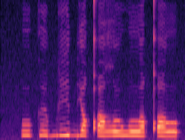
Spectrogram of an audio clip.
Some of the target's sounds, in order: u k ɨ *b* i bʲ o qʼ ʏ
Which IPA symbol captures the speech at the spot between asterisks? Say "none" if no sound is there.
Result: b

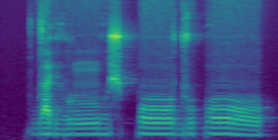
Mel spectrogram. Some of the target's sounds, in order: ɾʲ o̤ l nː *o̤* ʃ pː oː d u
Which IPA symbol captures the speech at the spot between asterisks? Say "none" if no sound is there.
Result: o̤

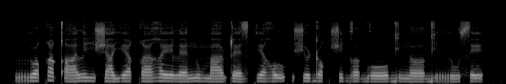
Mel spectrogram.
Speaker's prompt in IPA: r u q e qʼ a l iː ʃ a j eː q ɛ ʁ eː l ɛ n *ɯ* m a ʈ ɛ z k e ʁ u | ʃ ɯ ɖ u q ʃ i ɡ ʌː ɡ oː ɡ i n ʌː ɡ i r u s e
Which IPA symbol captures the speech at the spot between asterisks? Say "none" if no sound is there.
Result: u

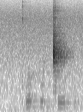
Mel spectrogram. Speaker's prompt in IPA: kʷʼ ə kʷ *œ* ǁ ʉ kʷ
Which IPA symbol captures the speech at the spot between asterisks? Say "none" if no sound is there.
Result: ə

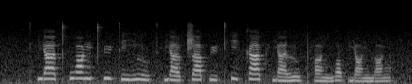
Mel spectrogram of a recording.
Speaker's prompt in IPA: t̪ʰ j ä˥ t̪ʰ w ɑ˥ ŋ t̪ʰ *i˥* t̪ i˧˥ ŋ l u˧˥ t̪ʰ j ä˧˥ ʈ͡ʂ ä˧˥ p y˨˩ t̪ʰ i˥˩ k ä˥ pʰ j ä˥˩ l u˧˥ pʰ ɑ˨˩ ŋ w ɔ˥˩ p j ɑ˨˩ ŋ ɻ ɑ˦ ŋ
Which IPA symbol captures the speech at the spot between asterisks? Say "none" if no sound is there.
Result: y˥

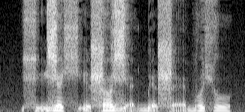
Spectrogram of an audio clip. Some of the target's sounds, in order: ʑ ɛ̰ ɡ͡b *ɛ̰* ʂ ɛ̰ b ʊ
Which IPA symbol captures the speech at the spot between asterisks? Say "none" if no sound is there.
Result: ḛ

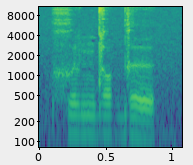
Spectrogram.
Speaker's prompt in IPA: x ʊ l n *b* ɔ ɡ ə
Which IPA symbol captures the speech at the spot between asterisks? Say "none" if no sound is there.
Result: d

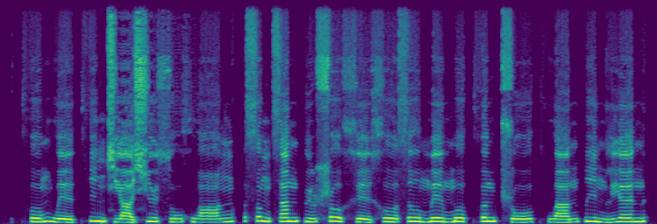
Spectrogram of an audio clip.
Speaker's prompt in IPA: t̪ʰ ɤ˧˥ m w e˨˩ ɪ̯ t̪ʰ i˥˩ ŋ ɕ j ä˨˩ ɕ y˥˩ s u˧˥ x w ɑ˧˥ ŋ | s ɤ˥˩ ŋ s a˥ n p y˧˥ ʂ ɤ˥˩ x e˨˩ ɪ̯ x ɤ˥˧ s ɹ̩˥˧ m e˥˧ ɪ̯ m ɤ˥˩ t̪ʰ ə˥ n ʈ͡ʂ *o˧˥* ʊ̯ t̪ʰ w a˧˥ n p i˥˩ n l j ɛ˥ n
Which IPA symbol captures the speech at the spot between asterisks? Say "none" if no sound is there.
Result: o˧˥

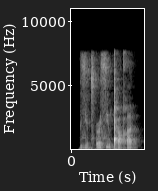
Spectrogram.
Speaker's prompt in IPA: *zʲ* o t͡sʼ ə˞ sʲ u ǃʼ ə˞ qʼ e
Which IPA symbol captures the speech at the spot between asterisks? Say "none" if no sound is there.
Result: zʲ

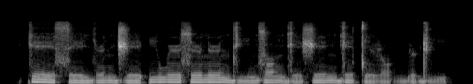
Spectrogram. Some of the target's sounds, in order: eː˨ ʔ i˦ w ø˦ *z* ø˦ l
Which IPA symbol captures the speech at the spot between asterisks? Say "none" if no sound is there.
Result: s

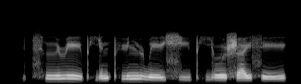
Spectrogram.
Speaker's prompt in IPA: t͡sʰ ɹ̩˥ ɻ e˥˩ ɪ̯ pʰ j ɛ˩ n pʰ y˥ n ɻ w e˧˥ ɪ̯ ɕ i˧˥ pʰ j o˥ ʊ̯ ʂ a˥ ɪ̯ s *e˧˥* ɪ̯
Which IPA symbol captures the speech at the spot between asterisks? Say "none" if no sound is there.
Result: e˧˥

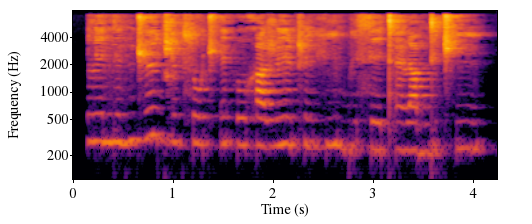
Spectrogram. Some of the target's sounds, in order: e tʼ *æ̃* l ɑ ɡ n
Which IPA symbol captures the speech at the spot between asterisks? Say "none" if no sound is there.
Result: æ̃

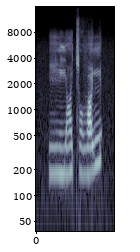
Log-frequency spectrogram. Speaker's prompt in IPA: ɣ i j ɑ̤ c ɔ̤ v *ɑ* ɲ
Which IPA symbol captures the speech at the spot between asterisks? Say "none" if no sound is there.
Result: ɑ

